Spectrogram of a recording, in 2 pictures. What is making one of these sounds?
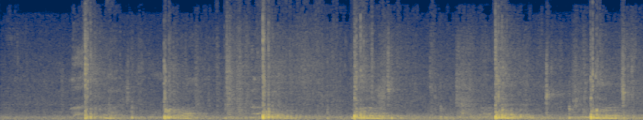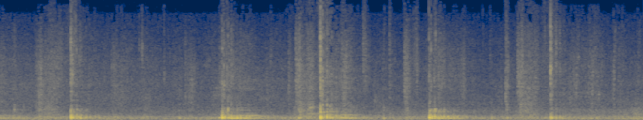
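Tennis rackets strike a ball back and forth in a steady rally.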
